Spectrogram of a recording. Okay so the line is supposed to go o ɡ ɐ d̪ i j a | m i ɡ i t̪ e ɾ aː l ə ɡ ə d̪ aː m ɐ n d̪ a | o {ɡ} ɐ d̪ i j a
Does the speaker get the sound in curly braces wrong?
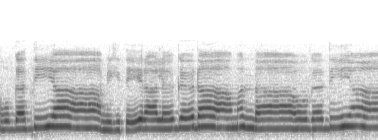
no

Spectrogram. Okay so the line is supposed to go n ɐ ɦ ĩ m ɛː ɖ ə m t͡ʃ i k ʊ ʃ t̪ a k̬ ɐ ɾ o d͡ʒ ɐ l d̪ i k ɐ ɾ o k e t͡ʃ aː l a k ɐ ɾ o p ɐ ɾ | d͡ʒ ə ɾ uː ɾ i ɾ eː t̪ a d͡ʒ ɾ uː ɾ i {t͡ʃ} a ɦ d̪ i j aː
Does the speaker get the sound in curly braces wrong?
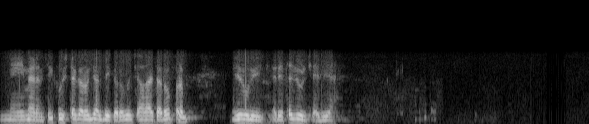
no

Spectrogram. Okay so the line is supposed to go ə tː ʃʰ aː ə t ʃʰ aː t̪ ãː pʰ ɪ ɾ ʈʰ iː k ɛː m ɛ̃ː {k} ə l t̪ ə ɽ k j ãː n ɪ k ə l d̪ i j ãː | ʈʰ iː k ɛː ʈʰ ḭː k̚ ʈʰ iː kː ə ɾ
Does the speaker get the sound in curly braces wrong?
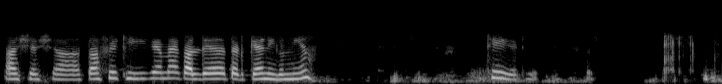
no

